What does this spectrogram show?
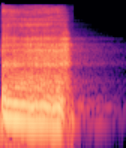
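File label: "seriously", male; smite; voicepack; olorun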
